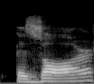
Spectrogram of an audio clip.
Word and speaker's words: Bizarre: Bizarre صدای زار هست.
